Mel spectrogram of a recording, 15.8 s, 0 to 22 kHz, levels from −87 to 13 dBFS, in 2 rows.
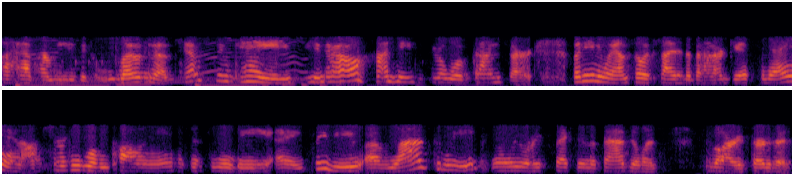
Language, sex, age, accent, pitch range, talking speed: English, female, 30-49, American, 165-200 Hz, 195 wpm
